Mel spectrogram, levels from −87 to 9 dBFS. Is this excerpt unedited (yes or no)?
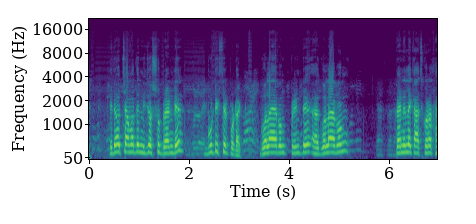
yes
